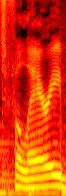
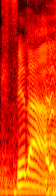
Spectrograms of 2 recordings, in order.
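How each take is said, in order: First: The name is said with English pronunciation. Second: The name is said with Italian pronunciation. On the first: This is how the family said it growing up. "I was raised Filari" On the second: This is the original Italian way. "if you're saying it Italian, it's probably like Filari"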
